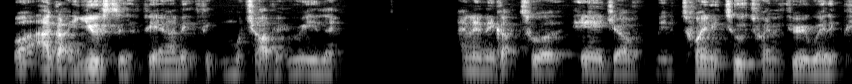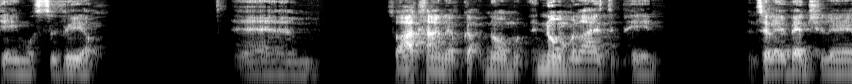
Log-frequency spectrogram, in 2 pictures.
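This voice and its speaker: Low-voiced bright man. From England. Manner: earnest, with frequent fillers and restarts. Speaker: interview guest. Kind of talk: reflective conversational interview.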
